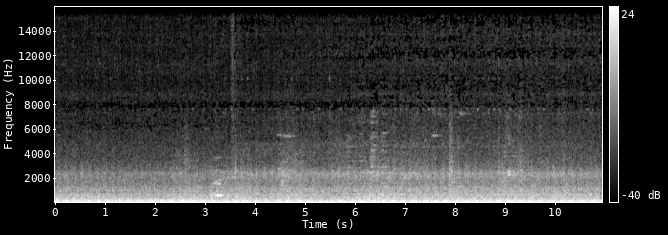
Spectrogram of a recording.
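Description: A heavy wooden plank scrapes as it slides along a table.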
